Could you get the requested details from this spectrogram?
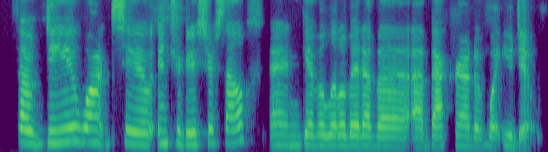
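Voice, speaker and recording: In an ordinary speaking voice, a woman with an American accent talks at a moderate pace and a fairly high pitch, with ordinary pitch variation and hardly any pauses. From US rural farming community. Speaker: podcast co-host, infection prevention professional. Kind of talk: casual chat.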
